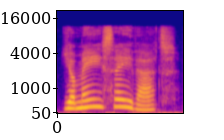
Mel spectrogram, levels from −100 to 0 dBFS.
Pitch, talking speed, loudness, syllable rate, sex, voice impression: 235 Hz, 190 wpm, -18 LUFS, 3.5 syllables/s, female, feminine, slightly adult-like, slightly dark, calm, slightly unique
